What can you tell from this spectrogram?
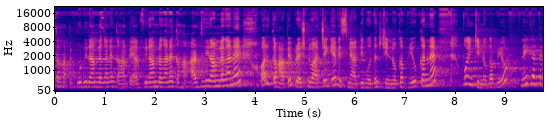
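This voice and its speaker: Echoey Hindi teacher woman, step-by-step. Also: a little high. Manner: explains step by step, repeats key words. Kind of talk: classroom grammar lesson. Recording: echoey room with long reverb, faint background noise.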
